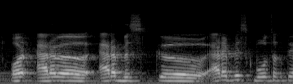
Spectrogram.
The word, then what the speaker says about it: arabesque: और अरबिस्क बोल सकते हो आप इसको, जो भी प्रोनाउंस करना चाहते हो। ये वर्ड जो है ARABESQUE, ठीक है, अरबिस्क बोलूंगा मैं इसको, तो क्या बोलूं।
